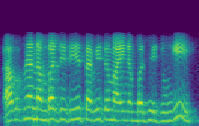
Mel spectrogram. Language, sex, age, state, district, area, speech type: Hindi, female, 18-30, Uttar Pradesh, Pratapgarh, rural, conversation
